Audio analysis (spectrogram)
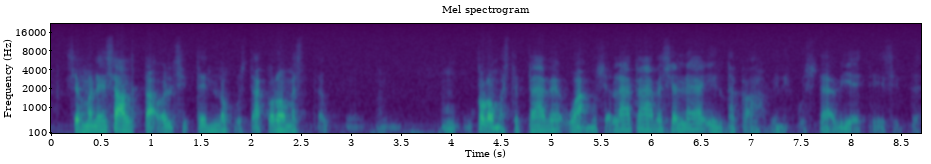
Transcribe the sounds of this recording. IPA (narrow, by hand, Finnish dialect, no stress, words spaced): semːonen̞ sɑltːɑ olʲ sitːen no ku sĭtæ kolʲomɑst kolomɑstep pæeʋeː uɑmuselːɑ jɑ pæˑeʋæselːæ jɑ iltɑkɑhʋi nik ku sĭtæ ʋietiːn̞ sitːe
